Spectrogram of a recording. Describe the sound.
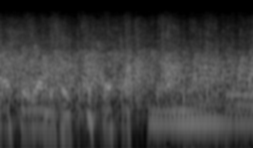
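Steady, dense applause from a crowd applauding themselves at the end of an event, a continuous wash of many hands clapping at even loudness, with faint voices and a low hum threaded underneath.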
